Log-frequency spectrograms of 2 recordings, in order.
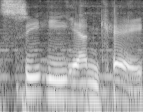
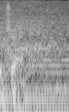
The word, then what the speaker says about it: Cenk: Cenk Uygur, the host of the Young Turks, his website, Cenk2020, is spelled C-E-N-K.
